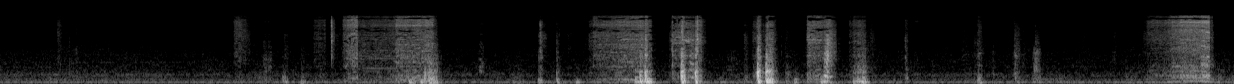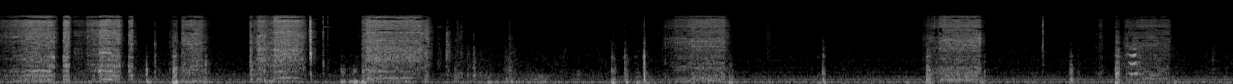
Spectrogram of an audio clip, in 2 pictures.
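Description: Bosch 14.4 V cordless drill-driver running in short bursts of about a second each, driving screws into the cabinet's wooden panels. Several sharp knocks come about a quarter of the way in.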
